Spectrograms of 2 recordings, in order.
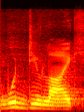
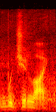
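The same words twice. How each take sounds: First: The d and y are kept separate. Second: The d and y blend into a j sound. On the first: It sounds old-fashioned. The speaker calls it wrong. "you sound very old-fashioned" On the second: It is what everybody says. The speaker calls it right. "everybody would say"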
